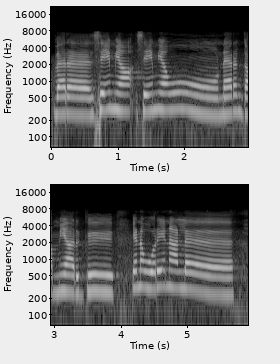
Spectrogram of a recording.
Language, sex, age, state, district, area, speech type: Tamil, female, 18-30, Tamil Nadu, Erode, urban, spontaneous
